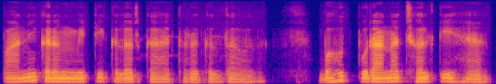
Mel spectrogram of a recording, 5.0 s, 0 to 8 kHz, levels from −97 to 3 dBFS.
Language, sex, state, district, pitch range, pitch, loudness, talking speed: Hindi, male, Jharkhand, Palamu, 95-110 Hz, 105 Hz, -22 LUFS, 170 wpm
